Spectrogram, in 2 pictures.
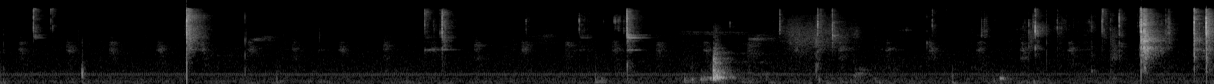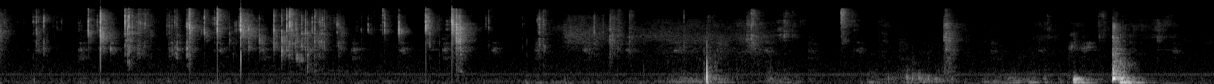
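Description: Scissors snipping through the foil seal on a soda maker's CO2 cylinder neck, and the foil crinkling and tearing as it is peeled off: a long string of sharp clicks and crackling rustles. Near the end there are a couple of knocks as the metal cylinder is laid down on the table.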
